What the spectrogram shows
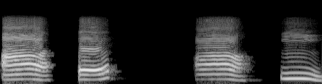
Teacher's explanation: जब आप बोलेंगे तो ए भी आगे बोला जाएगा ई भी आगे बोला जाएगा लेकिन आ पीछे बोला जाएगा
